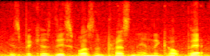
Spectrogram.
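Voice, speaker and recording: A man streaming a flight simulator, explaining cockpit instruments in a rambling, self-correcting way, his voice croaky and tired from a late night. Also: fairly low pitch, steady tone, brisk, noisy background. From England. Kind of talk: casual live-stream commentary.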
